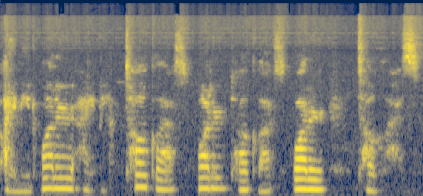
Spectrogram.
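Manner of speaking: barely audible, very quiet muttering under the breath. Game master voicing a woman heading back to the kitchen, mumbling to herself. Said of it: "just mumbling to herself".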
